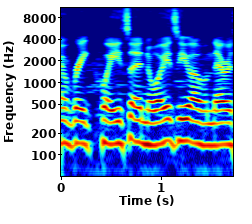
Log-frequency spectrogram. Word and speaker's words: Rayquaza: Yeah, because like like I grew up pronouncing Rayquaza as Rayquaza because I was a dummy who didn't realize his name is a pun on Quazar. So, it's obviously supposed to be Rayquaza.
